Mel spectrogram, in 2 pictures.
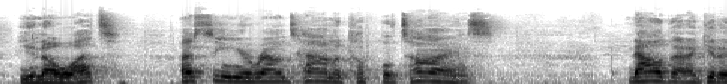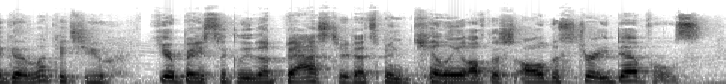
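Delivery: worked-up, cocky villain; ranting villain. Acted. Voices Freed ranting at Noctis.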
